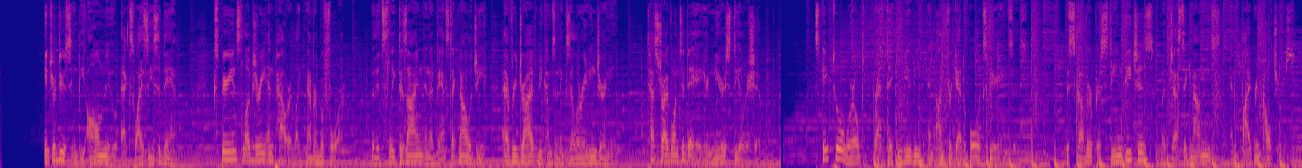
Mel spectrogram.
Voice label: Commercial Sampler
